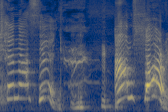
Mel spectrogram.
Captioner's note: laughs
